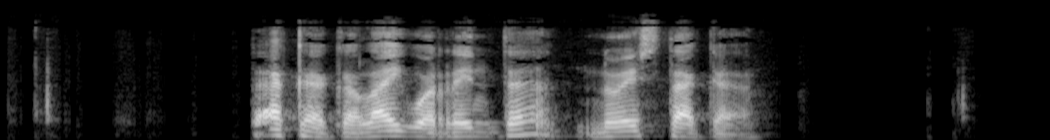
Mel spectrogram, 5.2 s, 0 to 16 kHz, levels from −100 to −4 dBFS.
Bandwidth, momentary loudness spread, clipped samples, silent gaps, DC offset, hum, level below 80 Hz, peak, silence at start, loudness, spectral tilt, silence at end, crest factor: 9.6 kHz; 13 LU; under 0.1%; none; under 0.1%; none; -70 dBFS; -2 dBFS; 1.25 s; -24 LUFS; -3 dB/octave; 1.5 s; 24 dB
